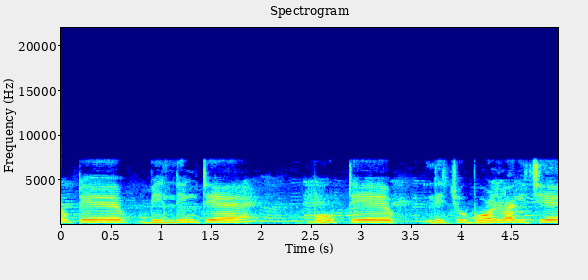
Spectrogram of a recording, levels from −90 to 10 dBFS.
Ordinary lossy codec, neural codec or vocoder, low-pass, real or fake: none; none; 7.2 kHz; real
